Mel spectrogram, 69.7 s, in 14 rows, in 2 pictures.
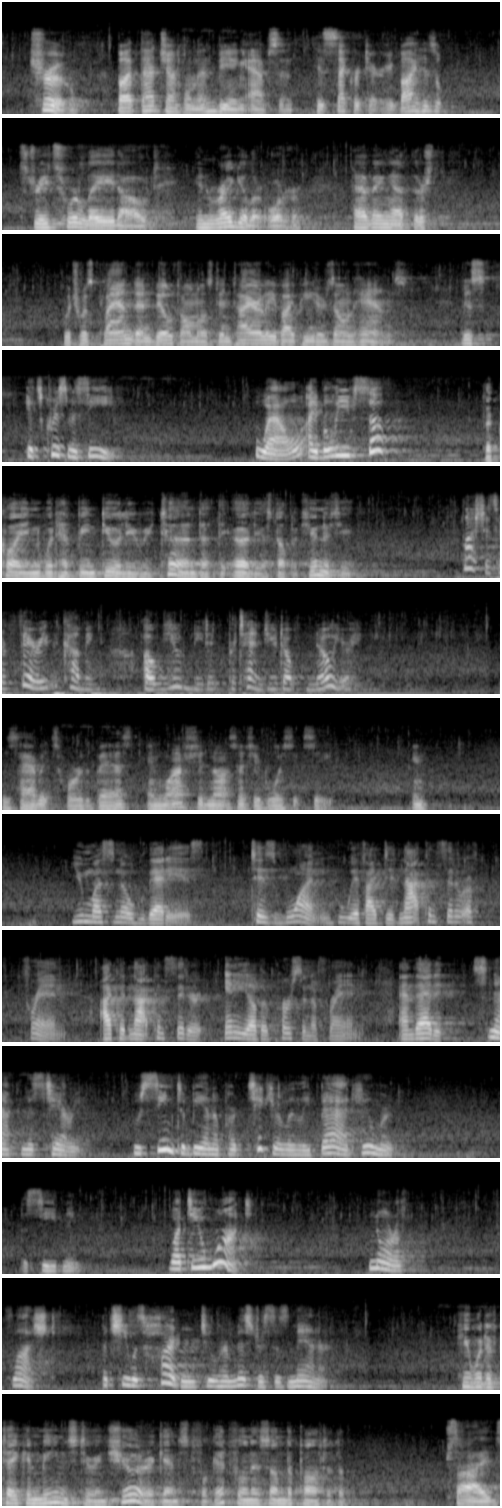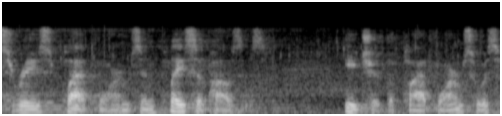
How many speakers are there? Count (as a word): eight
